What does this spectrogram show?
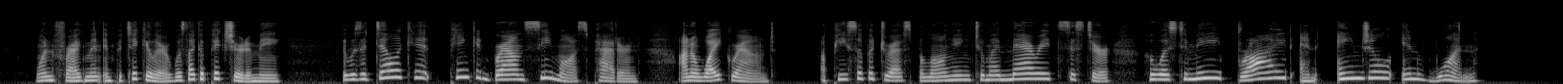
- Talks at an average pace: Yes, average, 165 wpm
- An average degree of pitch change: No, wide, 7.1 semitones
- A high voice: Yes, high, 215 Hz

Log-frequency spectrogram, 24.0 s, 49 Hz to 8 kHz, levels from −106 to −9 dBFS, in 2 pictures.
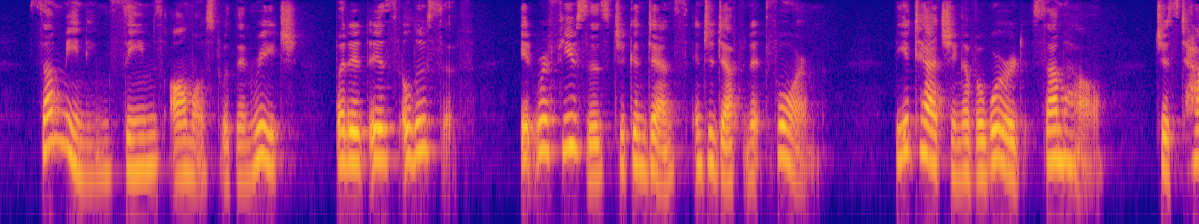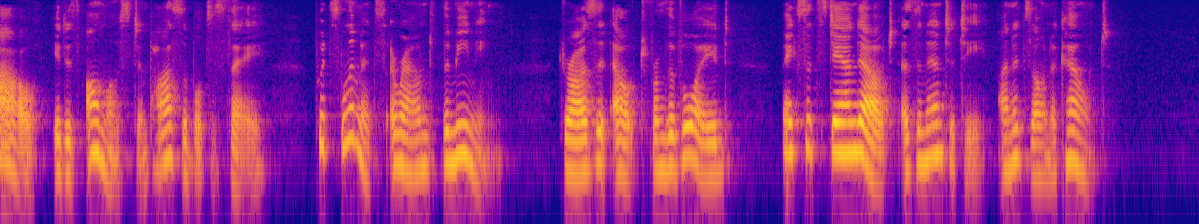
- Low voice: No, high, 200 Hz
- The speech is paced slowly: Yes, slow, 130 wpm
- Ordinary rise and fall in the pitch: No, wide, 6.0 semitones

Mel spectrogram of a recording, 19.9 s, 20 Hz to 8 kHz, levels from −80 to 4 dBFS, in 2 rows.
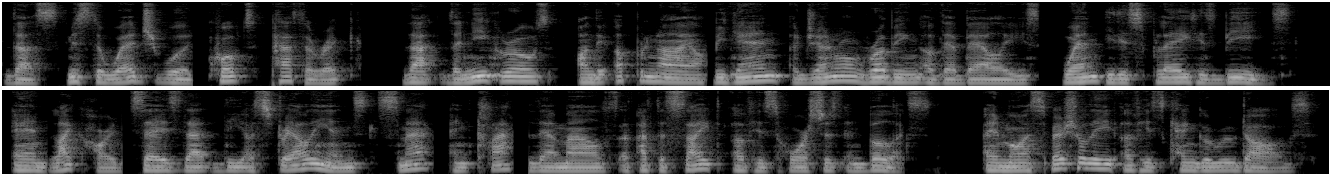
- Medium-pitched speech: No, low, 105 Hz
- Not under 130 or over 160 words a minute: Yes, average, 150 wpm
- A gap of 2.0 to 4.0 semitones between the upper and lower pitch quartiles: Yes, average, 3.1 semitones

